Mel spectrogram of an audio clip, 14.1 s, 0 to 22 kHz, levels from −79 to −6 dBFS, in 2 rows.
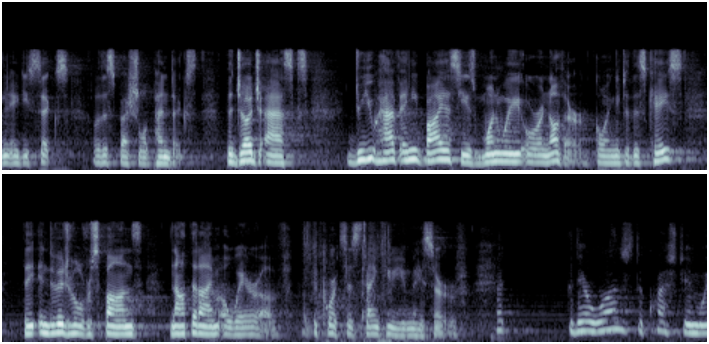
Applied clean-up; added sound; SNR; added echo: neural separator model SepFormer DNS4.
